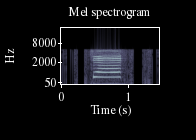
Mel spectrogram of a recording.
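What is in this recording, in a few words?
"zek1", Cantonese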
